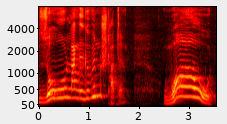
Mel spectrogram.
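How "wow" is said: high, loud delighted gasp of a word; joyful wow. A narrator's reading. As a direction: burst out in amazement. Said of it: "rief er voller Freude".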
